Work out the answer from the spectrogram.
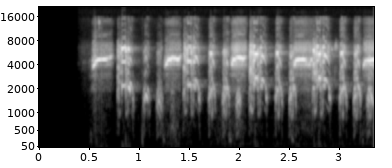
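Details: A grey francolin (teetar) calls in a fast, continuous series of sharp, screechy, high notes with a rasping, chattering rhythm after a moment of silence.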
